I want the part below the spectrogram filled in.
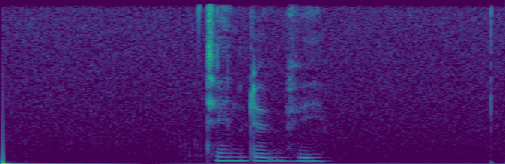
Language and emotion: Russian, neutral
